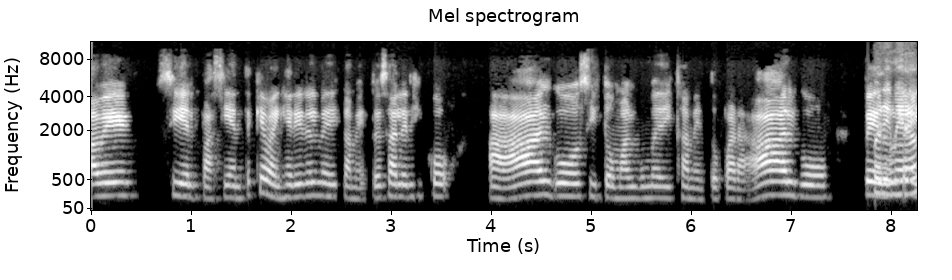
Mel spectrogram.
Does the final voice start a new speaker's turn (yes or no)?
yes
